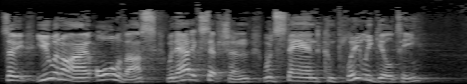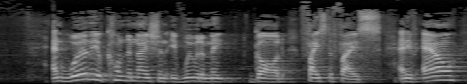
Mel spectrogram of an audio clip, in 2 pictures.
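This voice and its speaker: A man preaching to a congregation in an emphatic but conversational way, stretching key words slowly and slipping into informal asides. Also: a little high, expressive, darkish tone, lo-fi sound. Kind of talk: sermon to a congregation.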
